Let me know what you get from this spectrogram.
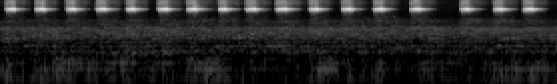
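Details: Shrill chirping of a jangkrik jeliteng cricket, a rapid steady train of crisp high pulses, a little over three a second, with one short skipped beat near the end.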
